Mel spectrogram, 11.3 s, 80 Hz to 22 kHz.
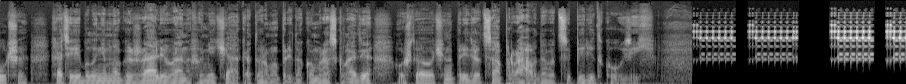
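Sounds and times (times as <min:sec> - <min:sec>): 
speech: 0:00.0 - 0:08.2
telephone ringing in short trilling bursts: 0:08.7 - 0:11.3.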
